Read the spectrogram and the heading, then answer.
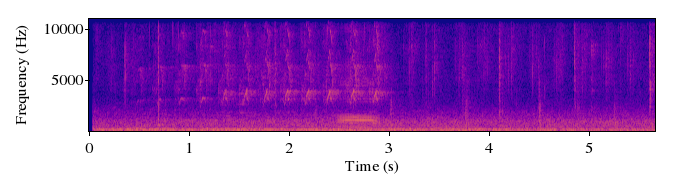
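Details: Canada goose in Los Gatos, California, USA, on 16 March 2019, giving a single short nasal honk midway through, with a steady low rumble and scattered faint chirps from other birds in the background.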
